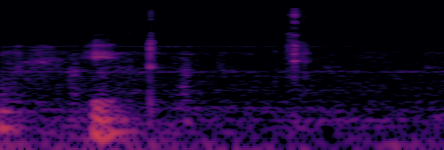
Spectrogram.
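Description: Ballpoint pen writing on paper: a few short, faint scratching strokes as a figure is written and boxed in.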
